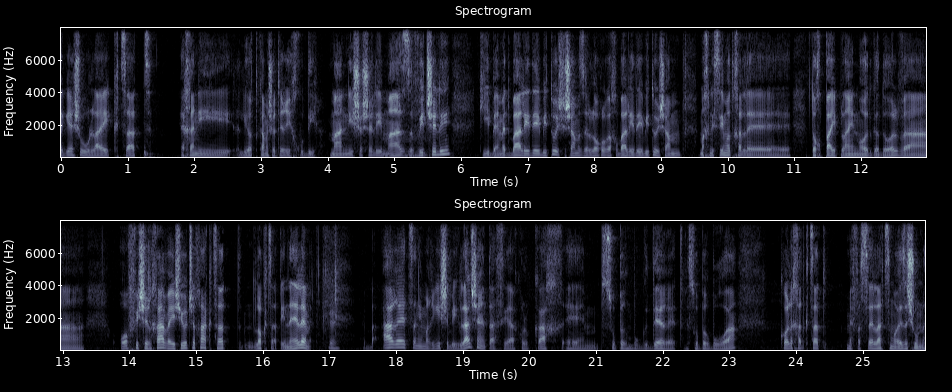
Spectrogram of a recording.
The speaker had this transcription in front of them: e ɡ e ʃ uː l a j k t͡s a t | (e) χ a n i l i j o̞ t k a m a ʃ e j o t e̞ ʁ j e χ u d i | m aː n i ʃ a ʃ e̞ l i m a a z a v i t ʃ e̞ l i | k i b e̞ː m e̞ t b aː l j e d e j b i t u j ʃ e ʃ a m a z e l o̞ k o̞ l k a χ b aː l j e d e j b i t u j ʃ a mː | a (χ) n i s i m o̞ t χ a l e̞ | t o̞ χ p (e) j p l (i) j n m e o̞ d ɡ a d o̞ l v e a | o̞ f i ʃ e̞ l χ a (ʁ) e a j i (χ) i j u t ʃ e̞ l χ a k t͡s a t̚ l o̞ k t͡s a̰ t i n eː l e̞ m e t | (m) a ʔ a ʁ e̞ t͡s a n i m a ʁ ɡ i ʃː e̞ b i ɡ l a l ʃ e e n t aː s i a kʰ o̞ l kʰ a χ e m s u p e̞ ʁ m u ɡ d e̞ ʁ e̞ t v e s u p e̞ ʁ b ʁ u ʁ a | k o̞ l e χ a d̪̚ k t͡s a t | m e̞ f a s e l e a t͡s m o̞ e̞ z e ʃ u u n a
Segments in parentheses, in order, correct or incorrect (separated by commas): correct, correct, incorrect, incorrect, incorrect, incorrect, incorrect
